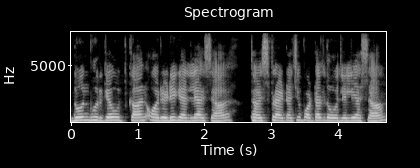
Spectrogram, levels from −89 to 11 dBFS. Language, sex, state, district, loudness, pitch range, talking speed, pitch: Konkani, female, Goa, North and South Goa, -15 LUFS, 245-265 Hz, 140 wpm, 255 Hz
